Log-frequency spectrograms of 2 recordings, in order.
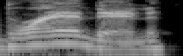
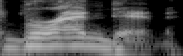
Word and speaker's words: Brendan: It's not Brandon. Very specific. It's Brendan. Yeah.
